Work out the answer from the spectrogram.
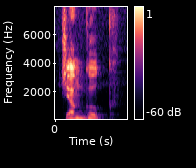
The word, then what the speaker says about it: Jungkook: oh it's not okay the first K is a g it sounds like a g Jungkook is that how you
